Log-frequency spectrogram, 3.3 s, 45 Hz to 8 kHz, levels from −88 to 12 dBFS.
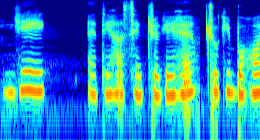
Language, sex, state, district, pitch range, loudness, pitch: Hindi, female, Maharashtra, Pune, 245-265 Hz, -19 LUFS, 255 Hz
